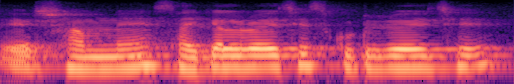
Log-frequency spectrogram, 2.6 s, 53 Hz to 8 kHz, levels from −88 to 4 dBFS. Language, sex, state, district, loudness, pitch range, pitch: Bengali, male, Tripura, West Tripura, -14 LUFS, 140-150 Hz, 145 Hz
